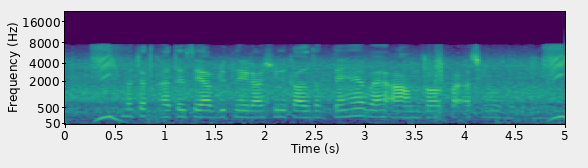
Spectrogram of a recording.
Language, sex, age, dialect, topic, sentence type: Hindi, female, 31-35, Kanauji Braj Bhasha, banking, statement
